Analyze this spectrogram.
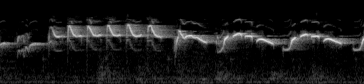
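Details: Oriental white-eye singing in a recording for tutoring birds: a few soft notes, then a quick run of bright high slurred chirps. Looping, wavering whistles close the phrase.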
